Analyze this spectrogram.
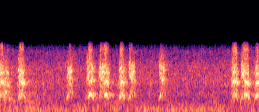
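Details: Several domestic dogs chained outdoors on short chains behind a house in late December bark in short, sharp bursts, some single and some in quick doubles and triples, with a nearby dog joining in.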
